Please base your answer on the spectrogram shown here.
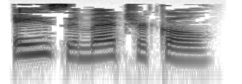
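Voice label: "asymmetric(al)", British English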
